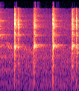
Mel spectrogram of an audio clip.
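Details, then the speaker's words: Hand-built bicycle wheel checked after a couple hundred miles by plucking spokes: five crisp, high metallic pings, each ringing cleanly rather than dull like loose spokes; properly tensioned spokes. "you should check the spokes for tension you can do that by listening to them tight one sound like this"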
